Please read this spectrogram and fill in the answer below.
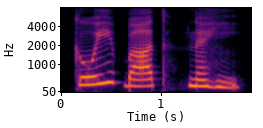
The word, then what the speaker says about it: koi baat nahi: Koi baat nahi. Let's break it down by syllable. Koi baat nahi.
